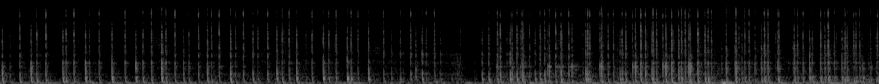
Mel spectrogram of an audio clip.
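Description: Long painted nails tap rapidly with both hands on the top of a large, solid wooden desk with a brown grained finish, set by a sunny window. The result is a dense, steady stream of short, dry clicks and knocks, with a dull woody body beneath bright nail ticks. The tapping grows slightly louder toward the end.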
